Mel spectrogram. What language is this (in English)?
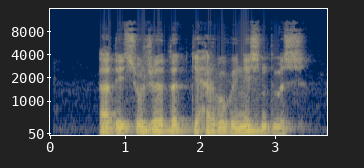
Kabyle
